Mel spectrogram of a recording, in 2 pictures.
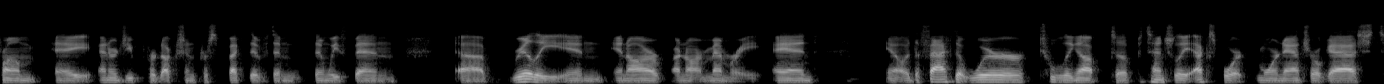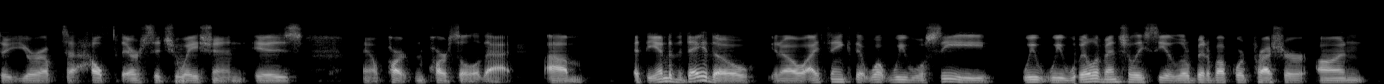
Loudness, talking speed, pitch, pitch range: -28 LUFS, 165 wpm, 95 Hz, 90-105 Hz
